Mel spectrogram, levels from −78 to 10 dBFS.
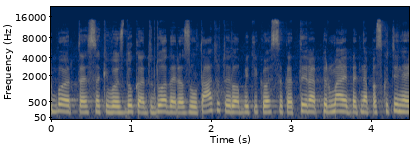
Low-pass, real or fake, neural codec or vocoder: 14.4 kHz; real; none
